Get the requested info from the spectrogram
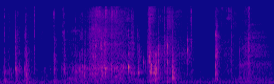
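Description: Faint rustling and scattered small clicks of a cardboard box and plastic packaging being handled as a dermal filler kit is unpacked, the rustling strongest in the middle.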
